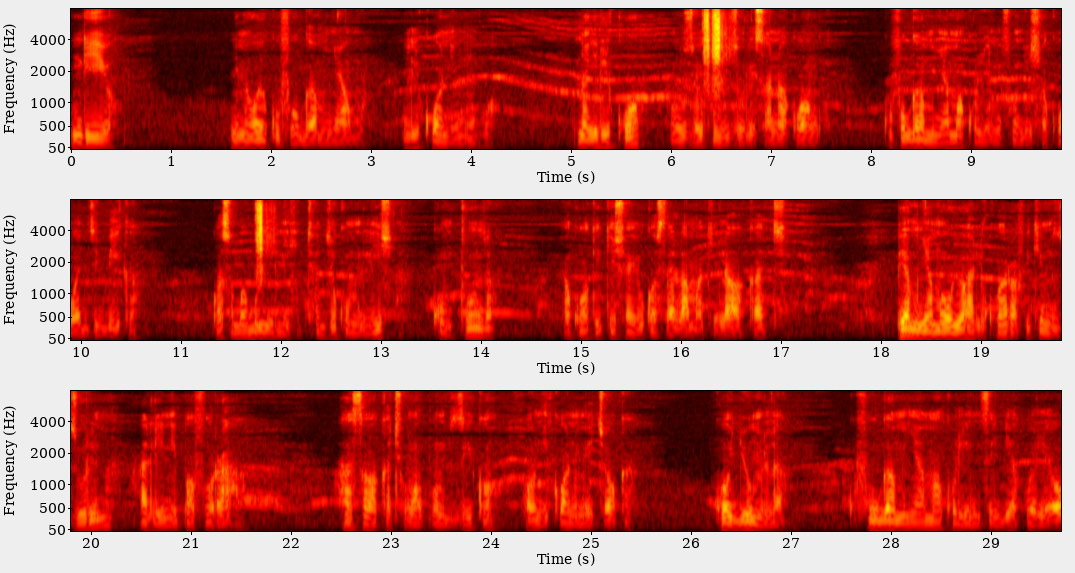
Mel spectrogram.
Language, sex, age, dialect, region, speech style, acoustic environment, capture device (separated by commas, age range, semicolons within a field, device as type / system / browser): Swahili, male, 25-34, Kenya - Nairobi Sheng-influenced, Kenya, relaxed, nature, mobile / Linux / Chrome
